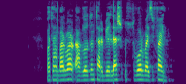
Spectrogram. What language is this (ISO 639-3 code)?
uzb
